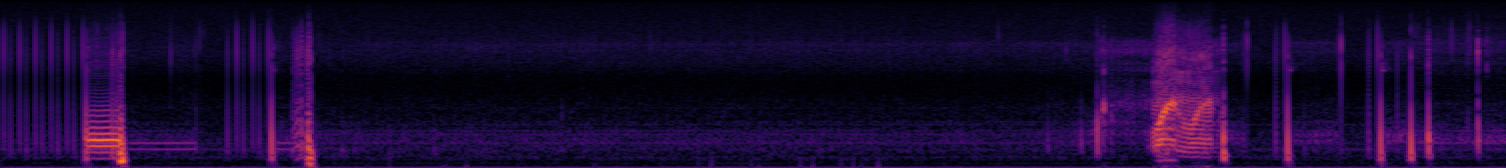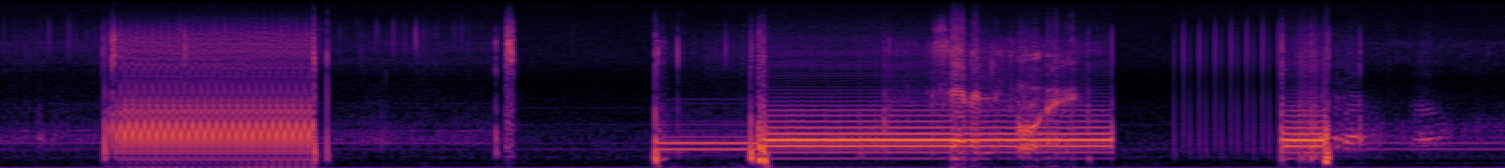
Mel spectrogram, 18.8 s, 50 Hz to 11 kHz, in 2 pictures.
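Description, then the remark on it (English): Plainfield telephone exchange switching train: scattered sharp relay clicks, a loud burst of hissing buzz, then a steady tone with harmonics that ends abruptly, and more clicks afterward. “Anyway, back to the Plainfield switching train. Here is 7-3, 7-4, and 7-5.”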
